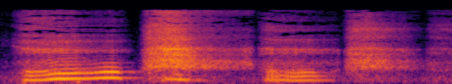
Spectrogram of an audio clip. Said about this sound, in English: Okay, now you kind of get the hang of it here. Breathing has two parts, inhale and exhale.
